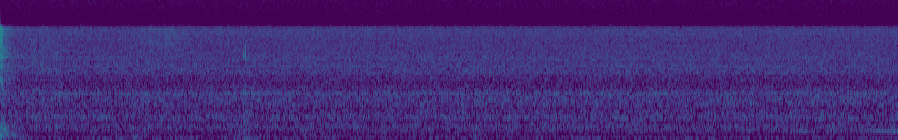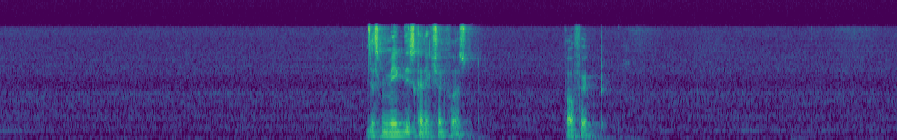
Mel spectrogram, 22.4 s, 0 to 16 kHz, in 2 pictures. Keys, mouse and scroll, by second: 10.0 ctrl+click, 11.6 ctrl+click, 15.8 click, 20.6 click, 21.2 right click.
